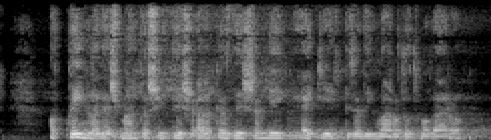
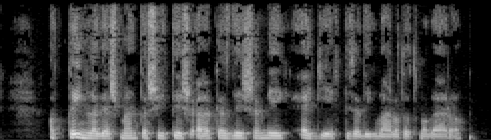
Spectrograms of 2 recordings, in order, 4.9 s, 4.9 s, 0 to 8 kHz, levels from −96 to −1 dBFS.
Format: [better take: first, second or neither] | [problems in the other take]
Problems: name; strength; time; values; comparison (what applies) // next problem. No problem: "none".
second | background sound (Electric guitar / Strum); 16 dB below the speech // room echo; dies away in 1.8 s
